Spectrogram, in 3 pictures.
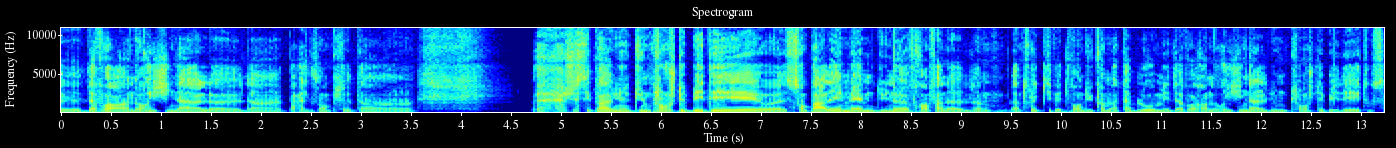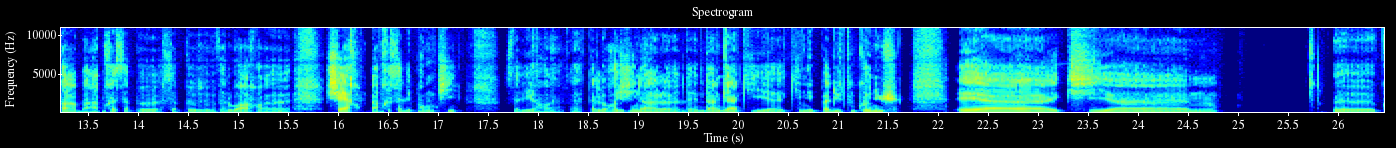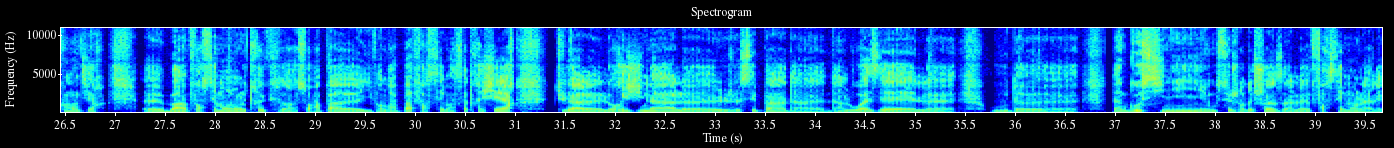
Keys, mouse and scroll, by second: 4.7 space, 15.7 space, 15.9 click.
